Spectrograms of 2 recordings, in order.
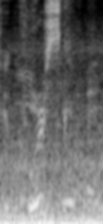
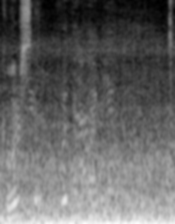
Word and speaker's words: Kursk: So we are driving to Korsk. Did I say it right? Kursk.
